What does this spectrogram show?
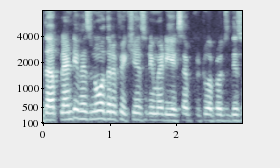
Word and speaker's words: efficacious: the plaintiff has no other efficacious How to pronounce it? Efficacious or efficacious?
